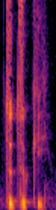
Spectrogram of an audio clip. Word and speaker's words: tutuki: Just while we're there with tutuki, tutuki. These types of words, it's like the stress is on the second syllable.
